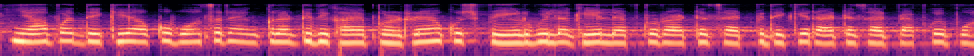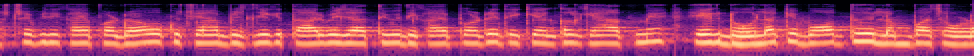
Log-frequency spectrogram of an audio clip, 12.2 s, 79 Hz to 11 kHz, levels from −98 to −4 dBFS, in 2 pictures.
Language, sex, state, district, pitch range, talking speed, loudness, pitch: Hindi, female, Bihar, Gaya, 250-280 Hz, 290 wpm, -13 LUFS, 260 Hz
